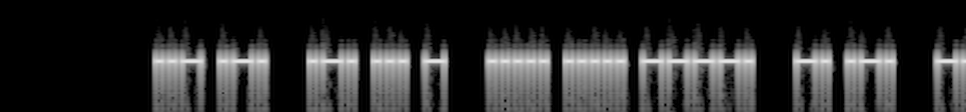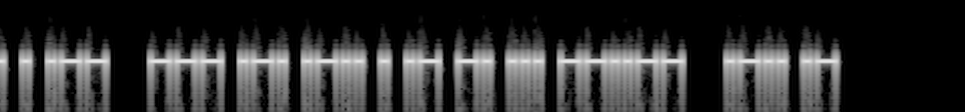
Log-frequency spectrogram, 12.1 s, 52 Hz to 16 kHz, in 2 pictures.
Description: Morse code, heard as a keyed tone, about 32 wpm, 700 Hz. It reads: UR RST 559 NR NEW ORLEANS, LA
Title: K1USN SST QSO Practice 30wpm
